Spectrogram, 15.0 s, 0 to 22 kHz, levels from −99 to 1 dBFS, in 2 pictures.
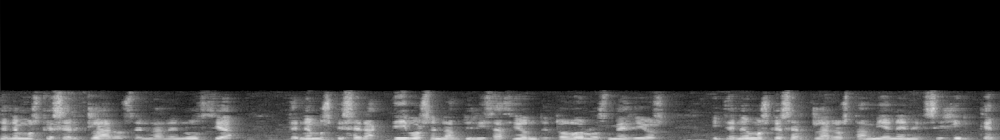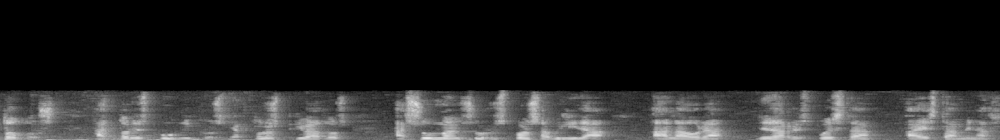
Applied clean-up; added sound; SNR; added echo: classical method WPE with log-MMSE.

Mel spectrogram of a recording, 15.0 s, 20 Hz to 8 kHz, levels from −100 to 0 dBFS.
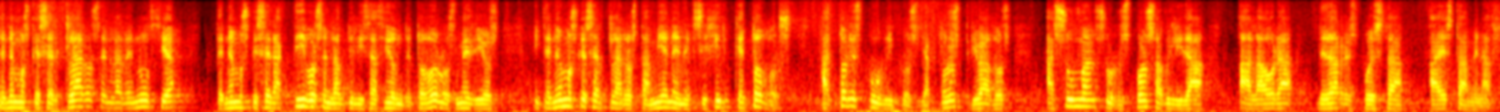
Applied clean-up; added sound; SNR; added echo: neural separator model SepFormer DNS4.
